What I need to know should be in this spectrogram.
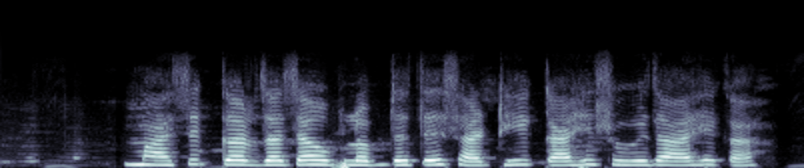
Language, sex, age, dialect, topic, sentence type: Marathi, female, 31-35, Northern Konkan, banking, question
